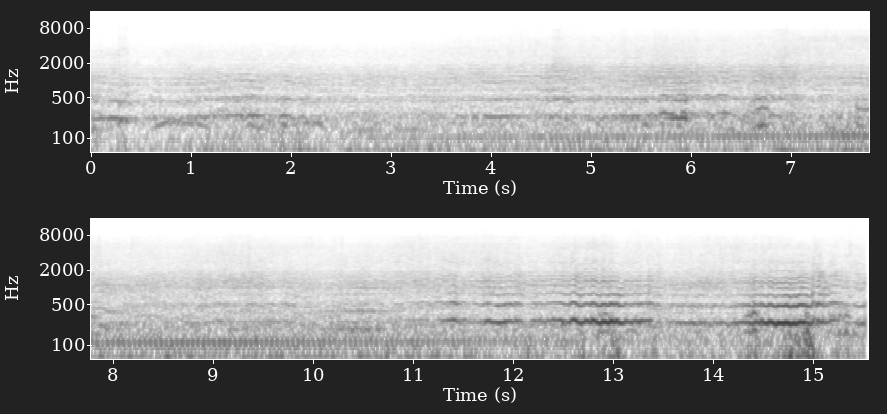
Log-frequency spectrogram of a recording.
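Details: Bees buzzing steadily, a dense layered drone of many wingbeats with wavering tones that swell and fade, growing louder toward the end.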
